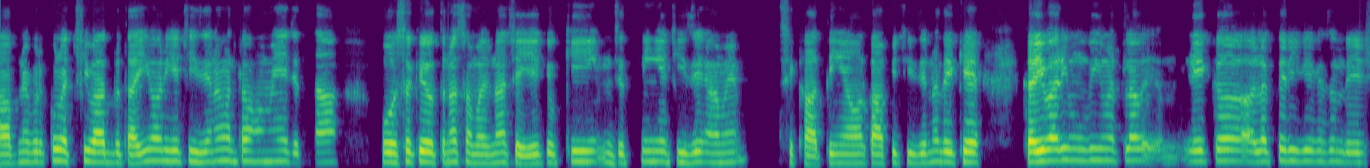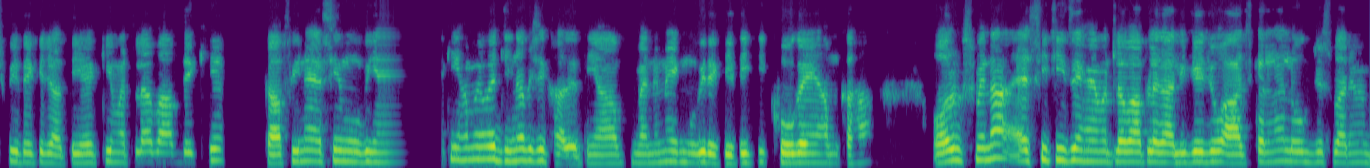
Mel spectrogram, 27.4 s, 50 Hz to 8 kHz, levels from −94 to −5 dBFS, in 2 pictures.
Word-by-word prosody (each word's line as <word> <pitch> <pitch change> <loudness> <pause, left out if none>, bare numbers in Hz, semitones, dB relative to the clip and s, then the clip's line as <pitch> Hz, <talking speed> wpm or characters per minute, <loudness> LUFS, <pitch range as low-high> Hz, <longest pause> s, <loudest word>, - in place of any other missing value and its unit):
आपने 155 +3 0
बिल्कुल 175 +3 0
अच्छी 185 +1 -1
बात 175 -1 +5
बताईं 160 +1 +1
और 195 -1 0
ये 185 -1 +1
चीज़ें 175 -1 -1
ना 190 +1 -3
मतलब 185 +1 -1
हमें 180 0 -4
जितना 165 +1 -4 0.6
हो 170 -1 +6
सके 180 +1 +4
उतना 175 +2 0
समझना 160 -1 -1
चाहिए 150 -1 +1
क्योंकि 180 +2 -1
जितनी 160 +4 -5
ये 175 - -1
चीज़ें 170 +1 -1
हमें 170 +3 -4 0.4
सिखाती 150 +1 -1
हैं 155 - -2
और 155 0 -1
काफ़ी 155 +1 +1
चीज़ें 160 0 -3
ना 180 - -4
देखिए, 175 0 +4 0.5
कई 180 +1 +11
बारी 195 +1 +5
मूवी 200 0 -4
मतलब 200 +1 -1 0.5
एक 185 +1 0
अलग 190 -2 +1
तरीके 190 -1 -1
के 180 - -7
संदेश 170 -3 -5
भी 180 - +1
देके 165 0 -3
जाती 150 0 -2
है 160 0 -1
कि, 180 +4 -4
मतलब 175 +1 -5
आप 165 0 -2
देखिए, 175 +4 -4 0.4
काफ़ी 155 +4 +2
ना 190 +1 -2
ऐसी 190 +1 -2
मूवी 180 -1 -1
हैं 165 0 -4 0.6
कि, 215 - -2
हमें 210 +1 -2
वह 220 0 +5
जीना 190 +2 +1
भी 195 -1 0
सिखा 165 -6 -1
देती 145 +1 -1
हैं 150 - -4
आप 150 +1 -3
मैंने 155 +1 -4
ना 180 +2 -4
एक 175 - -1
मूवी 165 +2 +3
देखी 150 -2 0
थी 160 +2 0
कि 175 +3 -8
खो 160 -1 +4
गए 165 0 +6
हैं 160 - -2
हम 155 -1 -6
कहाँ। 160 +2 -5 0.7
और 185 +4 +6
उसमें 205 +2 -2
ना 240 +2 +5 0.2
ऐसी 200 +3 +1
चीज़ें 200 -1 +2
हैं 185 0 0
मतलब 180 +1 +2
आप 175 0 +3
लगा 170 -2 +4
लीजिए 165 +2 +2
जो 180 +1 +2
आजकल 155 +3 +2
ना 185 +2 -7
लोग 175 -2 -3
जिस 175 0 -7
बारे 165 0 -3
में 165 -1 -10
175 Hz, 195 wpm, -22 LUFS, 160-185 Hz, 0.7 s, कई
